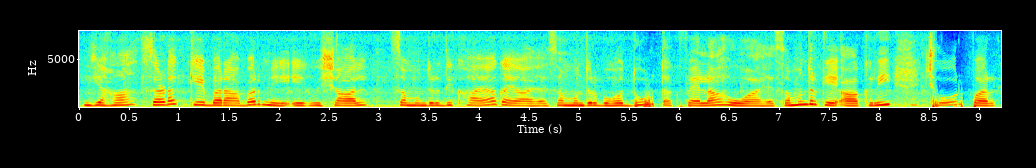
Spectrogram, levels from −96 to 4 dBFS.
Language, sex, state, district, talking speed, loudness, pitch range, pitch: Hindi, female, Chhattisgarh, Balrampur, 155 wpm, -14 LUFS, 235-270 Hz, 250 Hz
